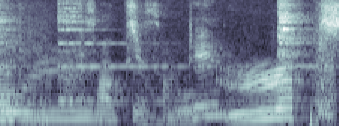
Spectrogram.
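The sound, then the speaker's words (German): Glasses clink together in a farewell toast, leaving a faint lingering ring that carries under overlapping voices. “Machen wir einen Abschiedsprost und verabschieden uns.”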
